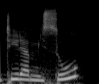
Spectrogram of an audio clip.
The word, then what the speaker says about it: Tiramisu: Zu Tiramisu. Und ja, ganz wichtig, hier muss die Betonung auf dem U liegen.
